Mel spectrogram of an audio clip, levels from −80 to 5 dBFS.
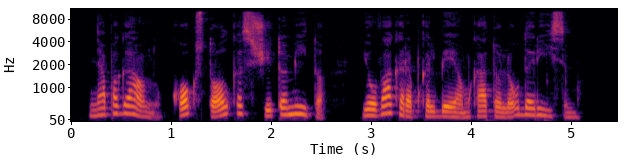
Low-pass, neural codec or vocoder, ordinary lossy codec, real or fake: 9.9 kHz; none; MP3, 64 kbps; real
